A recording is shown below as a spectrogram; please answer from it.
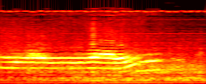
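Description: In a CBS radio mystery drama, a cat meows loudly in one long, drawn-out, wavering caterwaul close to the microphone, with no one speaking.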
